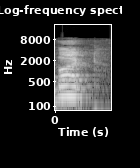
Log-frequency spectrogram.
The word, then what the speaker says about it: but: तो यहाँ पर यू का उच्चारण अ के रूप में हो रहा है, बट।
